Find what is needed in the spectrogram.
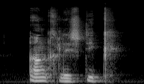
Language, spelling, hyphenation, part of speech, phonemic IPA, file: Dutch, anglistiek, an‧glis‧tiek, noun, /ˌɑŋ.ɣlɪˈstik/, Nl-anglistiek.ogg
- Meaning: English studies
